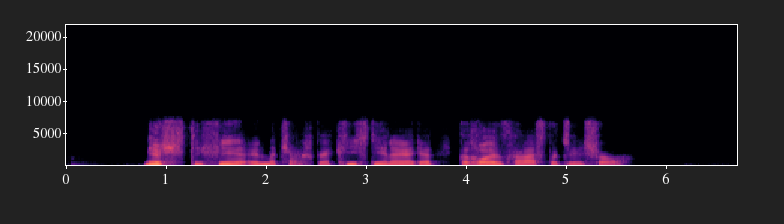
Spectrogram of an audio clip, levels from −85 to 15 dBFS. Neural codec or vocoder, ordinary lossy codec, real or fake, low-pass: codec, 44.1 kHz, 1.7 kbps, Pupu-Codec; Opus, 32 kbps; fake; 7.2 kHz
